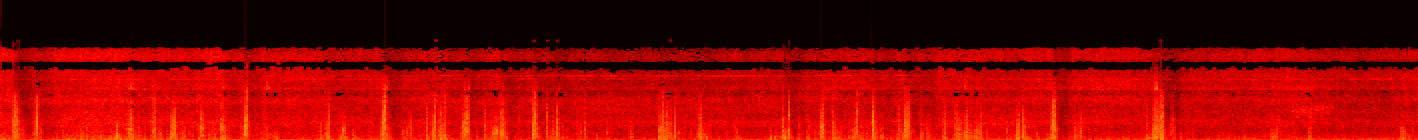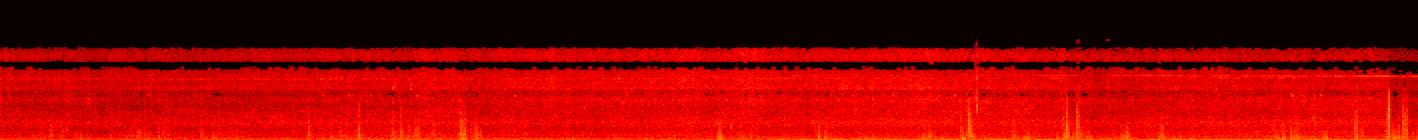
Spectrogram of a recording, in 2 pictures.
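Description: A motor boat under way: a steady low engine rumble with churning wake water and wind buffeting the microphone, and scattered short crackles, mostly in the first half.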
